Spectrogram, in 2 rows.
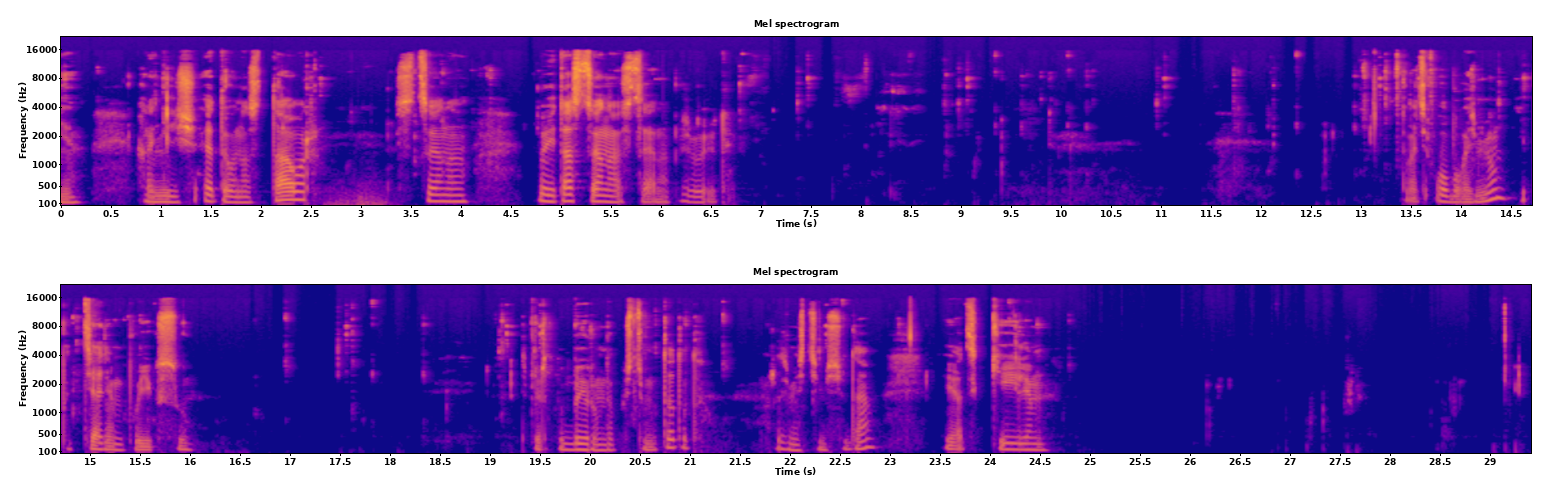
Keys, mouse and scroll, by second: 1.3-1.9 scroll down 5, 1.9-2.4 scroll down 1, 2.4-5.1 drag, 8.1-8.9 scroll up 3, 8.9 click, 9.3 shift+middle click, 9.6-10.0 scroll up 3, 10.0-10.9 shift+middle drag, 10.9 click, 12.3-13.0 middle drag, 13.0 click, 13.4 shift+click, 13.7 Tab, 13.9 z, 14.1 1, 14.3 click, 14.6 z, 15.2 g, 17.5 Tab, 17.7-19.0 middle drag, 19.0 click, 19.4 click, 19.9 KP_7, 20.7 shift+d, 22.4-24.5 middle drag, 24.5 s.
